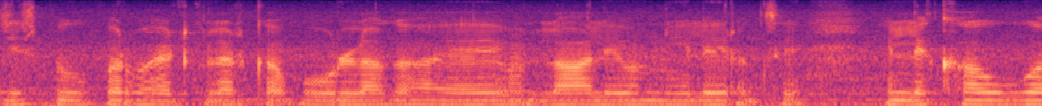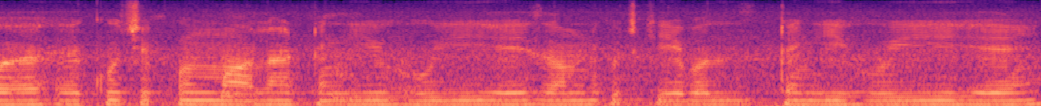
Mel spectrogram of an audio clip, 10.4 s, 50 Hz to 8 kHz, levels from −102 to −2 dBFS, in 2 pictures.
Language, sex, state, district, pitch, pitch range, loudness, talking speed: Hindi, male, Bihar, Muzaffarpur, 105 Hz, 105-110 Hz, -23 LUFS, 155 wpm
